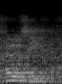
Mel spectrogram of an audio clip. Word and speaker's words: Hosea: our grandpa, Hosea Ballou, Spelled Hosea. Hosea, of course pronounced Hosey.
